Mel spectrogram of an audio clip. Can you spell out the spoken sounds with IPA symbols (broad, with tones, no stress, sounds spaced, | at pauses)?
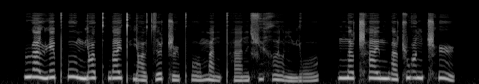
ɻ ä˥˧ l ɥ ɛ˥˧ pʰ o˥˧ ʊ̯ m j ɑ˥˩ ʊ̯ kʰ w a˥ ɪ̯ t̪ʰ j ɑ˨˩ ʊ̯ t͡s ɹ̩˥˩ ʈ͡ʂ ɻ̩˧˥ pʰ o˧˥ ʊ̯ m a˨˩ n pʰ a˧˥ n ɕ y˥˧ x ɤ˥˩ l ɤ˩ ŋ m j o˧˥ ʊ̯ | n̪ ä˥ ʈ͡ʂʰ a˥ ɪ̯ m w ä˧˥ ʈ͡ʂ w ɑ˥ ŋ ʈ͡ʂʰ ɻ̩˥˩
